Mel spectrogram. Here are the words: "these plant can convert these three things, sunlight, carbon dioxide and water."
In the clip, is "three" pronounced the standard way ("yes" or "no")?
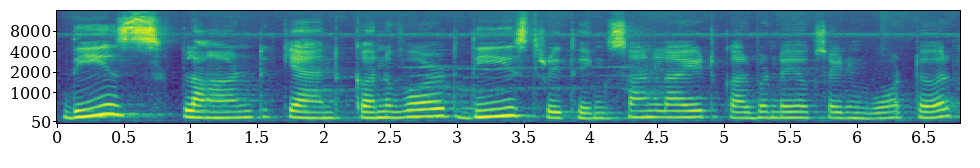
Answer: no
